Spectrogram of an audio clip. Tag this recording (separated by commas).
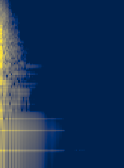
Musical instrument, Percussion, Music, Snare drum, Drum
